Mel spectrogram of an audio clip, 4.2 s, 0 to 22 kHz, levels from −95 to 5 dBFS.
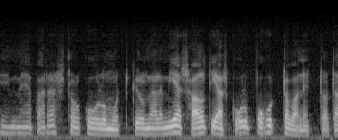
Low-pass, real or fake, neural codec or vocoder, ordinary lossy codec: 19.8 kHz; fake; vocoder, 44.1 kHz, 128 mel bands, Pupu-Vocoder; none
